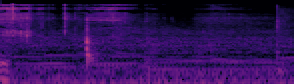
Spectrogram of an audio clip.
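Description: A cleaver cutting an onion on a wooden cutting board, with one sharp knock of the blade on the board about two-thirds of a second in, over quiet background music.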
